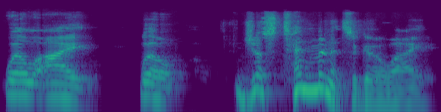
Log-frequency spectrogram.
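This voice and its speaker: An earnest hospital doctor in charge, played by a man, straight out of an old-time radio drama. His slightly high voice moves in lively swings, and he stumbles and repeats himself, rattled. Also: takes it slowly. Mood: startled, flustered. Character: flustered, earnest male hospital superintendent, a doctor.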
